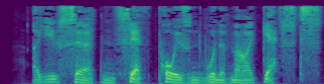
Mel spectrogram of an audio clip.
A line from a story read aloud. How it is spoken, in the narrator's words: Norrie hissed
